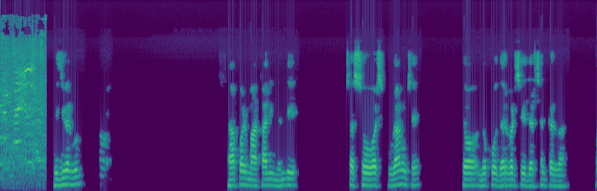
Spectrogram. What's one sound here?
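An elderly man speaks calmly into a close microphone, with pauses.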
